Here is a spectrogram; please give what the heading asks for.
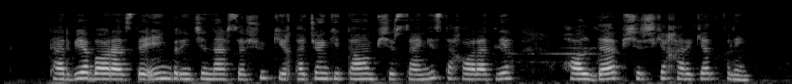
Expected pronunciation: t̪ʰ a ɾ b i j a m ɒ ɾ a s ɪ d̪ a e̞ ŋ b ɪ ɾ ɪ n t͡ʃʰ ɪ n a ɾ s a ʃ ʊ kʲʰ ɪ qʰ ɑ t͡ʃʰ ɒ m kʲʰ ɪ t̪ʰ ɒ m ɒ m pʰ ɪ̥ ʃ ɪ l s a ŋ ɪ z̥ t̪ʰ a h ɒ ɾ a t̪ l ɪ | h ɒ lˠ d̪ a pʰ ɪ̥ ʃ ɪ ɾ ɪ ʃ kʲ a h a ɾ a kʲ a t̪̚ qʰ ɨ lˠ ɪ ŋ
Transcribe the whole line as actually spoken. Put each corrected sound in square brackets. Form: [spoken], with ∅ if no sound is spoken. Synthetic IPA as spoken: t̪ʰ a ɾ b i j a [b] ɒ ɾ a s ɪ d̪ a e̞ ŋ b ɪ ɾ ɪ n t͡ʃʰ ɪ n a ɾ s a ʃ ʊ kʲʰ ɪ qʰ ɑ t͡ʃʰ ɒ [ŋ] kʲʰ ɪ t̪ʰ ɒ m ɒ m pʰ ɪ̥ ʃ ɪ [ɾ] s a ŋ ɪ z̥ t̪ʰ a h ɒ ɾ a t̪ l ɪ | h ɒ lˠ d̪ a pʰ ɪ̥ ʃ ɪ ɾ ɪ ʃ kʲ a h a ɾ a kʲ a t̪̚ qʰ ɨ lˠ ɪ ŋ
